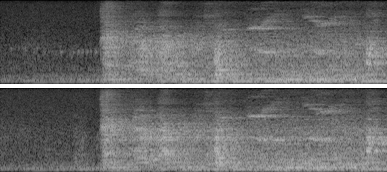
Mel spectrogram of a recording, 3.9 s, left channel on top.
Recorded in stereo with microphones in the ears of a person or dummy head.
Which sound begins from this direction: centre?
A sliding door, at 1.0 s.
